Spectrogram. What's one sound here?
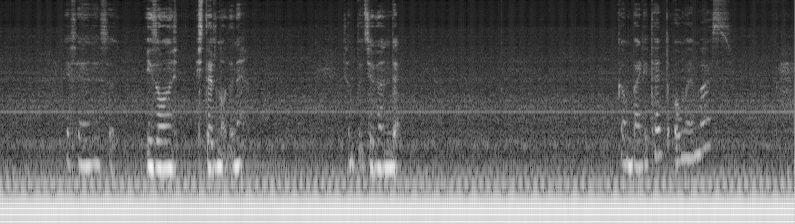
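A young woman speaks softly and calmly, close to a microphone.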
